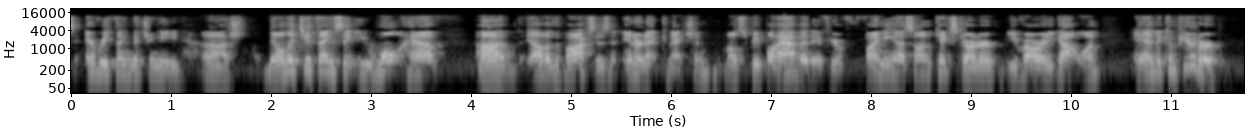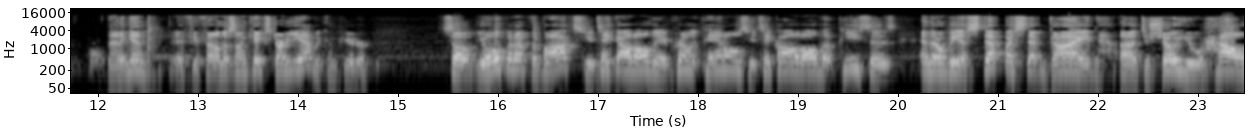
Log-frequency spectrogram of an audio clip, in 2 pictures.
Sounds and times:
Speech: 0.0s - 14.7s, 15.5s - 23.4s.

